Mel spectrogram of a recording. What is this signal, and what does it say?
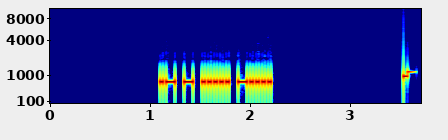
Morse code, heard as a keyed tone, about 40 wpm, 700 Hz. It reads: AT56
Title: Common Cut Numbers - 4-Digit 40wpm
